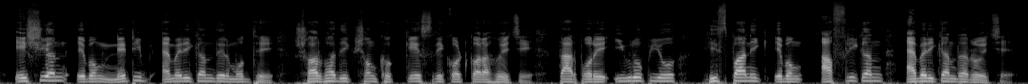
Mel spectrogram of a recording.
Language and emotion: Bengali, neutral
